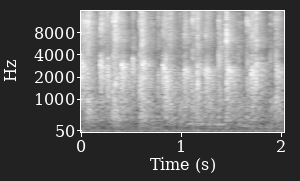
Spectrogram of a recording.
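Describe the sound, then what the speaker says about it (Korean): Audience applause in a church gathering as a guest speaker comes forward, a dense burst of many hands clapping, fairly loud and steady with rhythmic surges, heard alone without talk. "여러분 화려한 박수를"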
